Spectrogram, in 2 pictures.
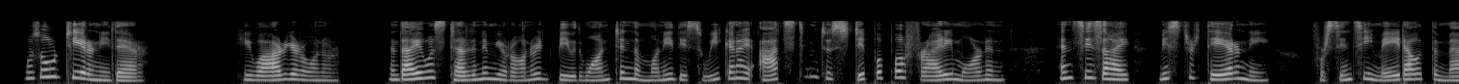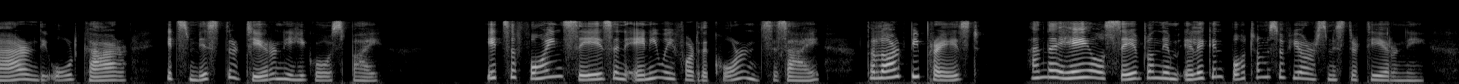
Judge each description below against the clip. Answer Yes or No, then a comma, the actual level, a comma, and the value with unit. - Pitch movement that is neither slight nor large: No, wide, 6.1 semitones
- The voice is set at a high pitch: Yes, high, 230 Hz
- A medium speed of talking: Yes, average, 170 wpm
